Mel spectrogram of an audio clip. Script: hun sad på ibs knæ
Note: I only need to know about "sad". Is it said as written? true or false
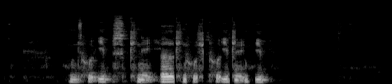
false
